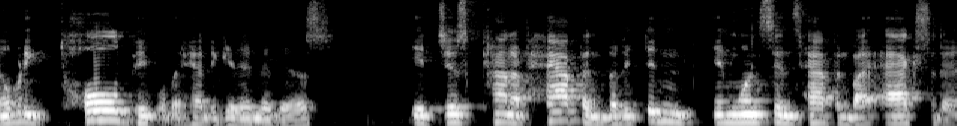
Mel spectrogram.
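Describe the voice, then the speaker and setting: A man's medium-pitched, unremarkable speaking voice, with ordinary pitch variation and a fairly quick pace. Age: 60s. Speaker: author on mentoring. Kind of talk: interview.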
